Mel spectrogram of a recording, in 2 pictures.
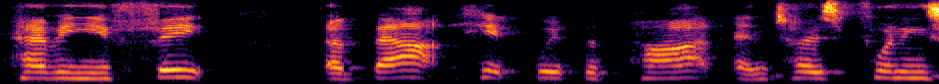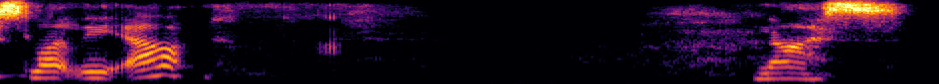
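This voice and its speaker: Slow and steady in tone, with a voice on the high side, a middle-aged woman leads her online exercise group from a patio by a garden wall, encouraging them step by step as she moves along. A distant device mic on the video call yields dull, band-limited sound.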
